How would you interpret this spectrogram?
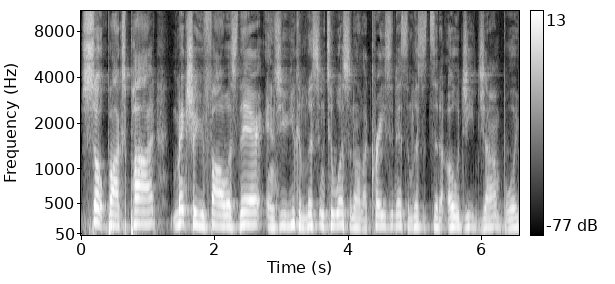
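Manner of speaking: hyped-up ad read, a bit high and loud; promo read. Acted. Host plugging the podcast, upbeat promo voice. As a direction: sell the podcast like a radio spot. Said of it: "hype promo".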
